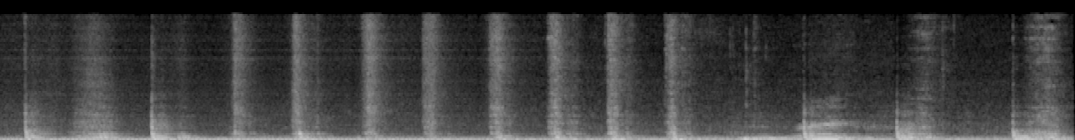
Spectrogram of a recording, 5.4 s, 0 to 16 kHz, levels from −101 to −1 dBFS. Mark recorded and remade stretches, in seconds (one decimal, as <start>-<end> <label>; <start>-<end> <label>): 0.0-2.7 remade; 2.7-5.4 recorded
